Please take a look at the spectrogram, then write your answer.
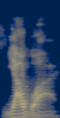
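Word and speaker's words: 妖怪: In China, it's pronounced yaoguai, right? But the characters that they are written in are the same characters. It's just that difference in pronunciation.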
